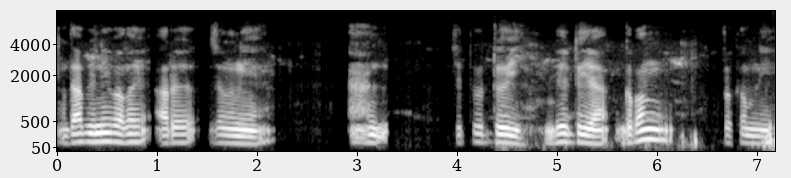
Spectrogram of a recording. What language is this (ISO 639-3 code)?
brx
